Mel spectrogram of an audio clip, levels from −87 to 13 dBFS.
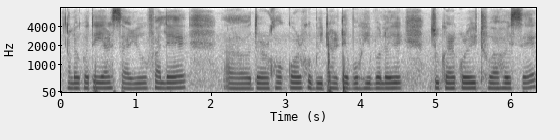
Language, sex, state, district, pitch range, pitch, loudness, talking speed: Assamese, female, Assam, Kamrup Metropolitan, 180-185 Hz, 185 Hz, -17 LUFS, 105 wpm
